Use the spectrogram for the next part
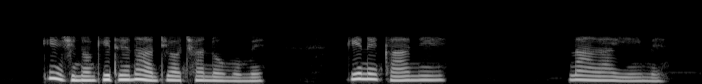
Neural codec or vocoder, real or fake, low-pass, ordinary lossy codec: none; real; 3.6 kHz; none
